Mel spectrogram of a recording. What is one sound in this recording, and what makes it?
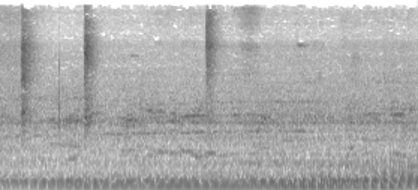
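A hot air tool blows with a low, steady rumble.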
